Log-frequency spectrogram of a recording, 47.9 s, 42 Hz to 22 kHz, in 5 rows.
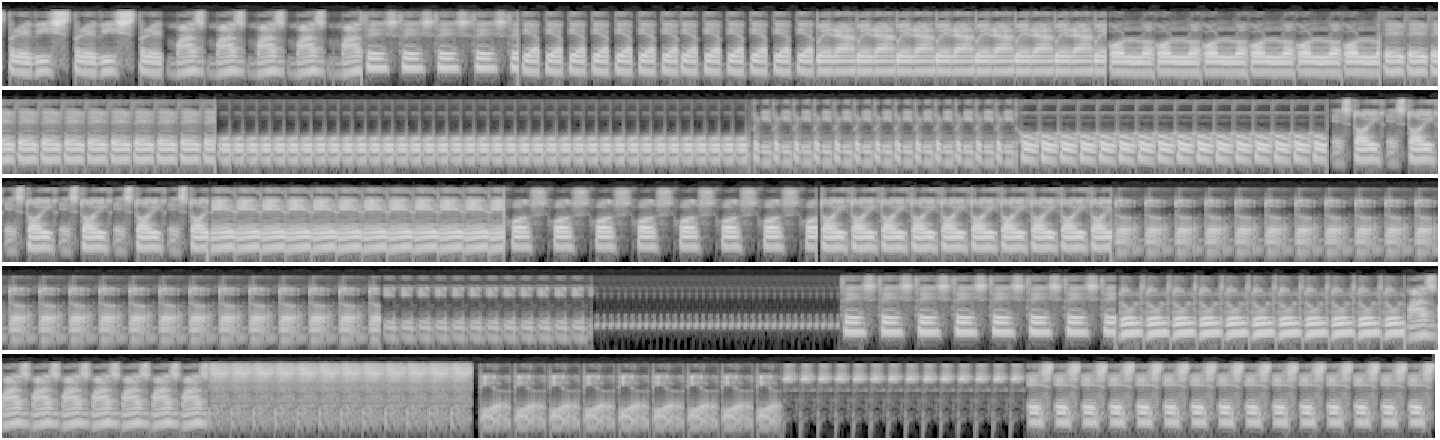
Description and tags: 04-rapping.single
mix, syllable, male, spanish, experimental, voice, rapping, random, rhythm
